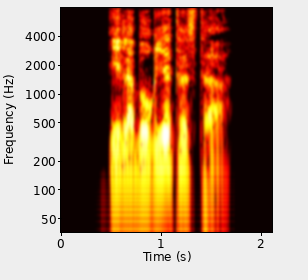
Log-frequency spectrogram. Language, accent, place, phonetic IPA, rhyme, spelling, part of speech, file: German, Germany, Berlin, [elaboˈʁiːɐ̯təstɐ], -iːɐ̯təstɐ, elaboriertester, adjective, De-elaboriertester.ogg
- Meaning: inflection of elaboriert: 1. strong/mixed nominative masculine singular superlative degree 2. strong genitive/dative feminine singular superlative degree 3. strong genitive plural superlative degree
